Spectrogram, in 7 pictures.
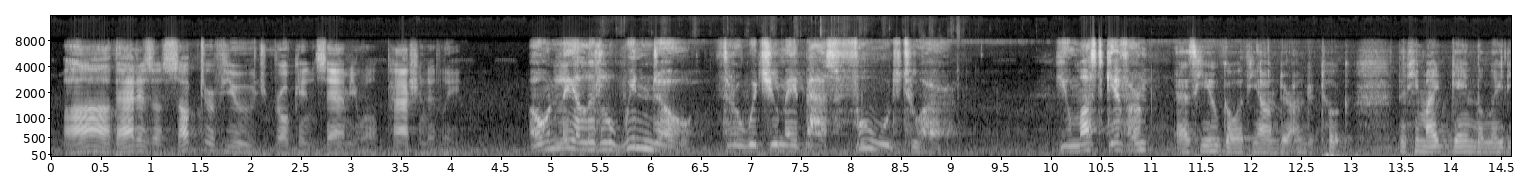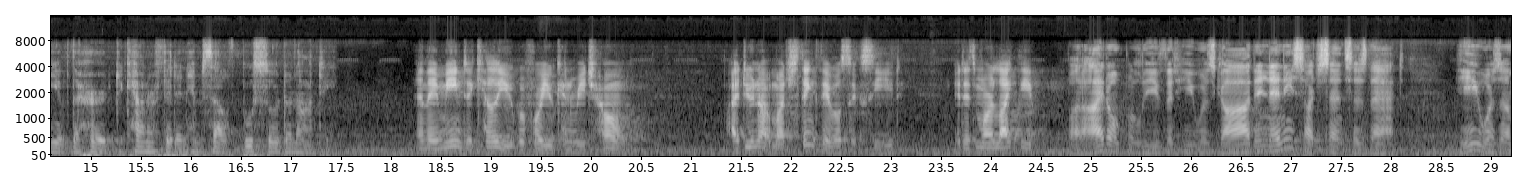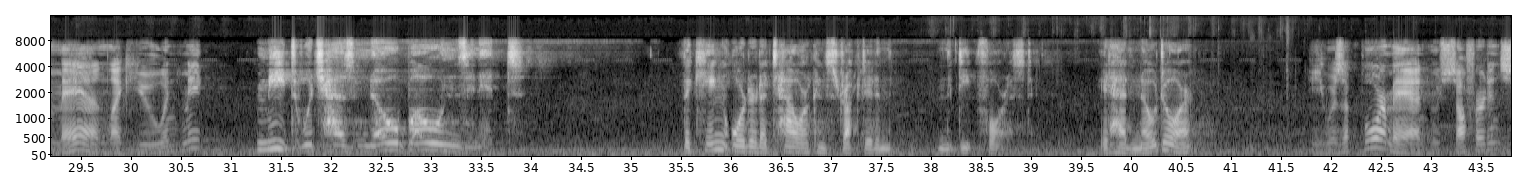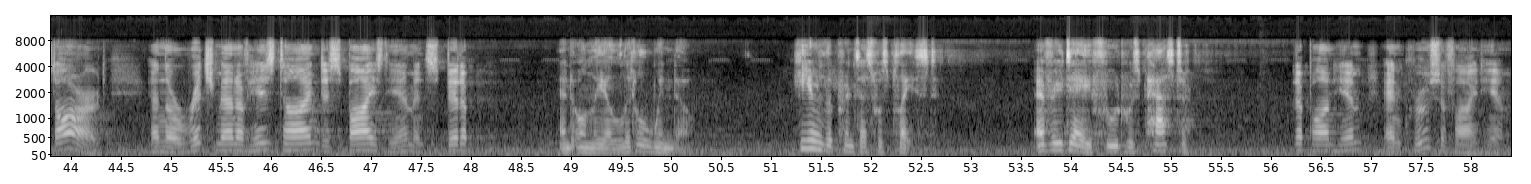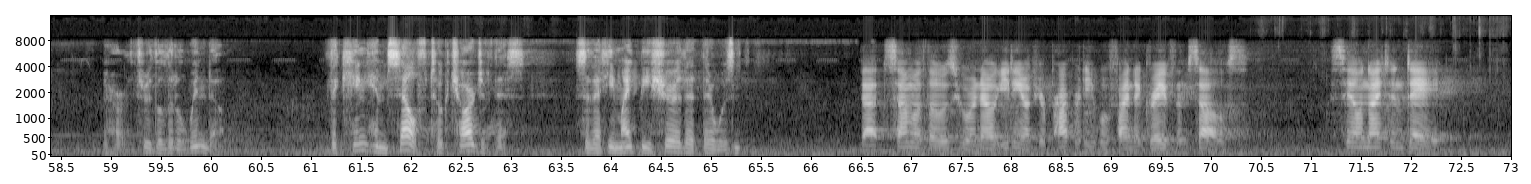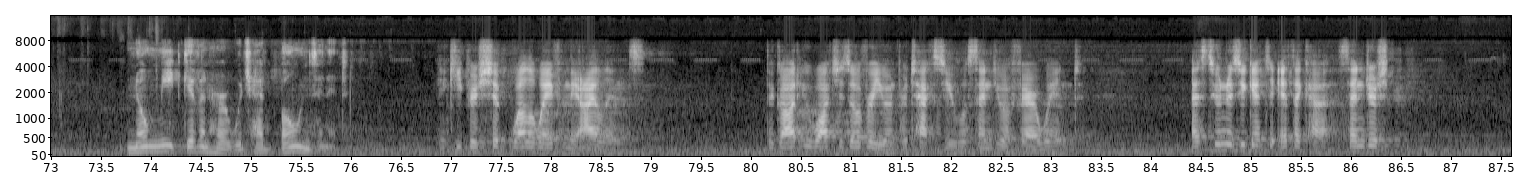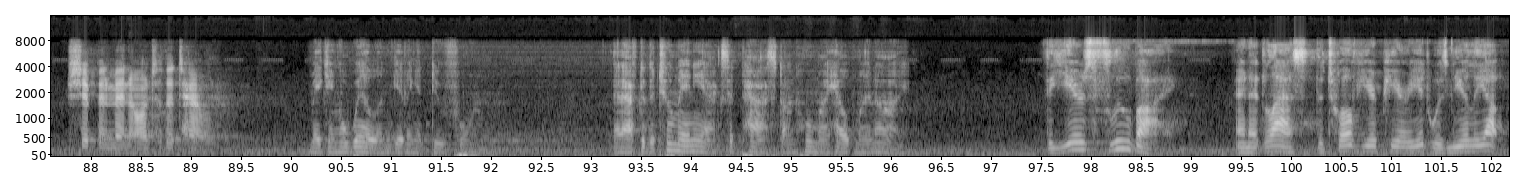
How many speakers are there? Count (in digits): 4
